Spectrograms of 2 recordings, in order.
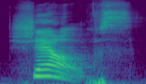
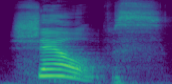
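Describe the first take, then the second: First: "Shelves" said as shelfs with a hard f; the wrong plural "Shelves" ending in f-s. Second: "shelves" with a buzzing v before the s; "shelves" ending in a voiced v-z; correct plural. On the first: Teacher shows the wrong form "Shelves", shelfs. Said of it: "Esto está incorrecto". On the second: Teacher gives the right form "shelves" with a clear v. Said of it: "El plural correcto es". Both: Shown as a demonstration.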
